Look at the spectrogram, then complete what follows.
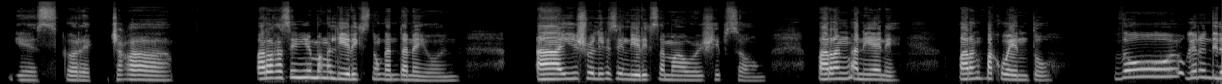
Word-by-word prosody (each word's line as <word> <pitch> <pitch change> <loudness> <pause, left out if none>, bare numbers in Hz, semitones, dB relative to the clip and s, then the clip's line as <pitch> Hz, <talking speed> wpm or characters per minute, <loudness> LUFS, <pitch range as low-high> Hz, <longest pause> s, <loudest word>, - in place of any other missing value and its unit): Yes, 200 -2 -3
correct. 195 -3 -5 0.2
'Tsaka 220 -3 0 0.8
para 270 +2 +6
kasing 315 +1 +1
'yong 320 - +1
mga 295 -1 -1
lyrics 245 -2 +3
no'ng 245 -2 -6
kanta 225 -1 -1
na 205 - -1
'yon 180 0 -12 0.8
ah, 245 0 +9
usually 265 0 +1
kasi 260 0 -6
ang 230 - -3
lyrics 220 0 +1
ng 230 - -4
mga 205 -1 -4
worship 210 +2 -6
song, 175 -3 -10 0.6
parang 260 +2 +4
ano 255 -3 +1
'yan, 230 -1 +1
eh, - - -25 0.6
parang 265 +3 +2
pakuwento. 215 -6 -2 0.7
Though 355 +4 -1
gano'n 315 +3 -2
din 285 - +1
235 Hz, 145 wpm, -21 LUFS, 205-270 Hz, 0.8 s, ah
